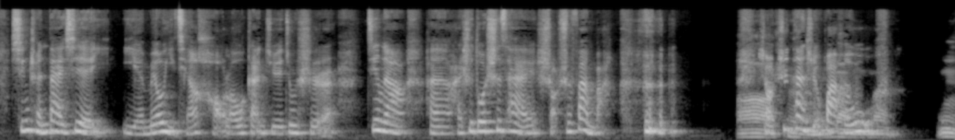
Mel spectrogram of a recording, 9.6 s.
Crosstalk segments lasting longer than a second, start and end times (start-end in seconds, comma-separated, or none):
7.6-8.8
